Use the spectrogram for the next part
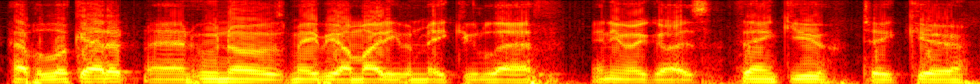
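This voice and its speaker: A man's voice: sits low, little pitch movement, brisk, rough recording. A man hosting a video, giving viewers matter-of-fact advice and commentary.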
